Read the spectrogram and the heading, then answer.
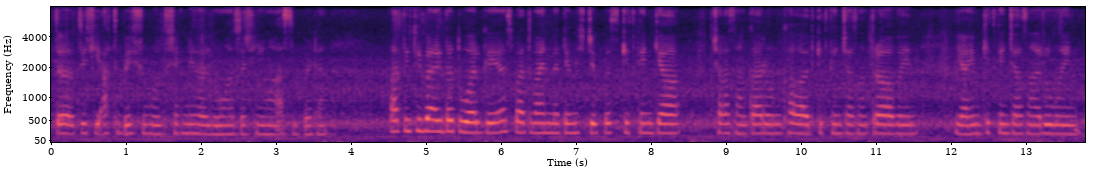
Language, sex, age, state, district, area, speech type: Kashmiri, female, 30-45, Jammu and Kashmir, Ganderbal, rural, spontaneous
